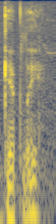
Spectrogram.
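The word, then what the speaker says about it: Ghibli: has those pronunciation where some people say JBL and other people say gibli kiten gibl gibl is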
